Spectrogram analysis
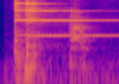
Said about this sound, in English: And that was two bells at once. Two bells.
